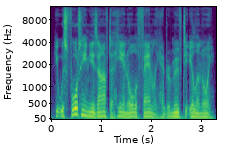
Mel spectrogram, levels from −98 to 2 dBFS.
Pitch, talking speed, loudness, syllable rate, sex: 110 Hz, 255 wpm, -18 LUFS, 7.0 syllables/s, male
